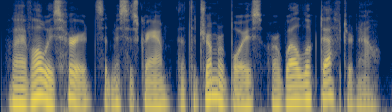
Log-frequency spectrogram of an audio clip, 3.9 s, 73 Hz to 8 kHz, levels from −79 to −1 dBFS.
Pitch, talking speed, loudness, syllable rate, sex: 100 Hz, 260 wpm, -18 LUFS, 6.5 syllables/s, male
